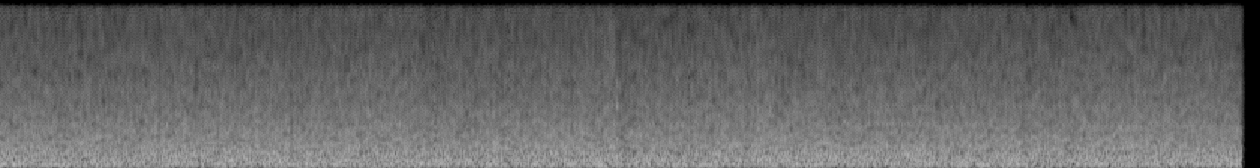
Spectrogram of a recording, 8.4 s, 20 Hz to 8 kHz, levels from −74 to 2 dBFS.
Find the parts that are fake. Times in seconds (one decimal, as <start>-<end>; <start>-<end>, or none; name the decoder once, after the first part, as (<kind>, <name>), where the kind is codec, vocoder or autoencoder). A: 0.0-8.4 (vocoder, Vocos)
